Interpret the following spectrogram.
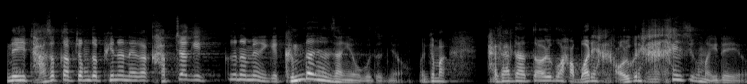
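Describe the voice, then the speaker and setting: A man's gravelly voice carries a revival sermon through a church sanctuary with a long reverb. He preaches as a pastor, acting out quotes and cries as he tells his stories. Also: on the high side, fast, hardly any pauses. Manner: animated storytelling, acts out quotes and cries.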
